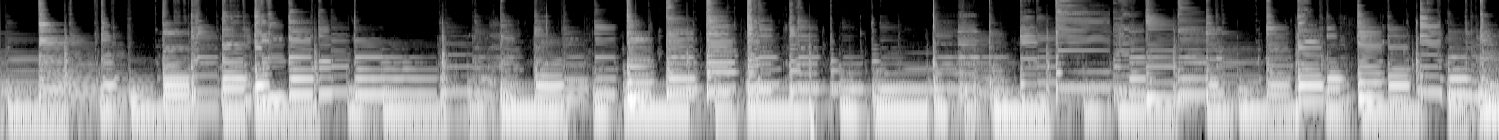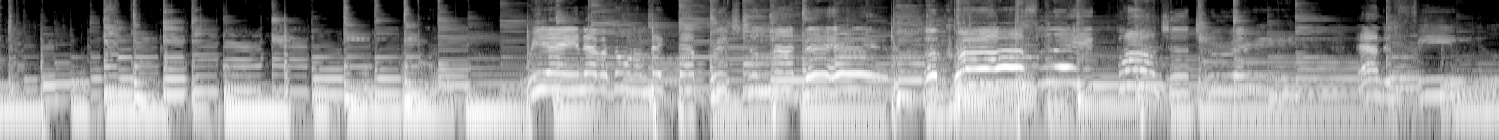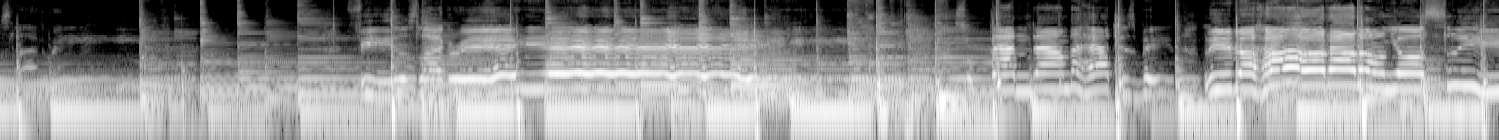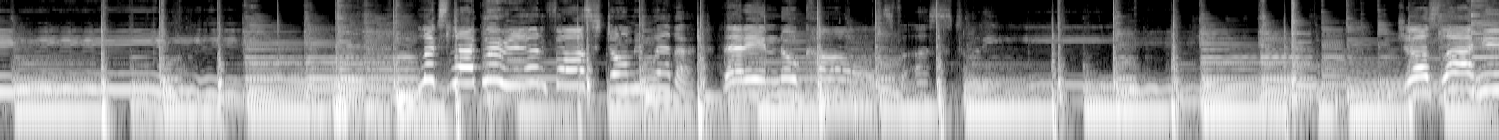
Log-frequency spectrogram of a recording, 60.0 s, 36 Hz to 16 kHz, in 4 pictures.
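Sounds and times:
acoustic guitar lead: 0.0s - 59.9s
bass guitar: 0.0s - 59.9s
person singing: 20.2s - 31.7s, 33.4s - 47.8s, 49.1s - 57.4s, 59.0s - 59.9s.

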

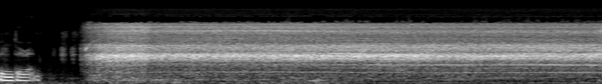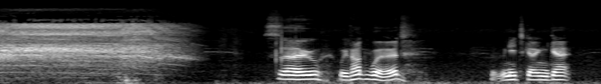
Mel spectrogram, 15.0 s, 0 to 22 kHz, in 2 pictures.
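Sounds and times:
electric drill boring: 1.0s - 10.1s.

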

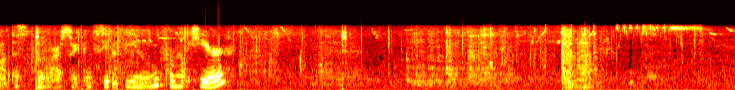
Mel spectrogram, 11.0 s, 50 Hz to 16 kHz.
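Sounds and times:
rustle: 0.0s - 11.0s
footsteps brushing through grass: 0.4s - 5.0s
swallows twittering and chirping: 1.9s - 2.9s, 3.5s - 4.5s, 5.4s - 5.8s, 7.4s - 11.0s.

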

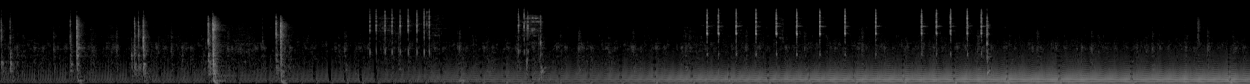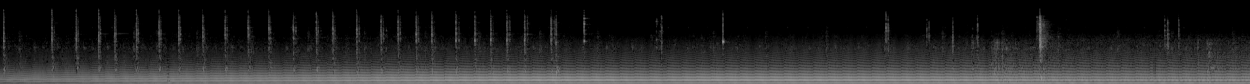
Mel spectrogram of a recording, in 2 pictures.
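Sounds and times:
amplifier hum rising in pitch: 4.4s - 25.0s
rapid ticking: 6.0s - 24.6s.

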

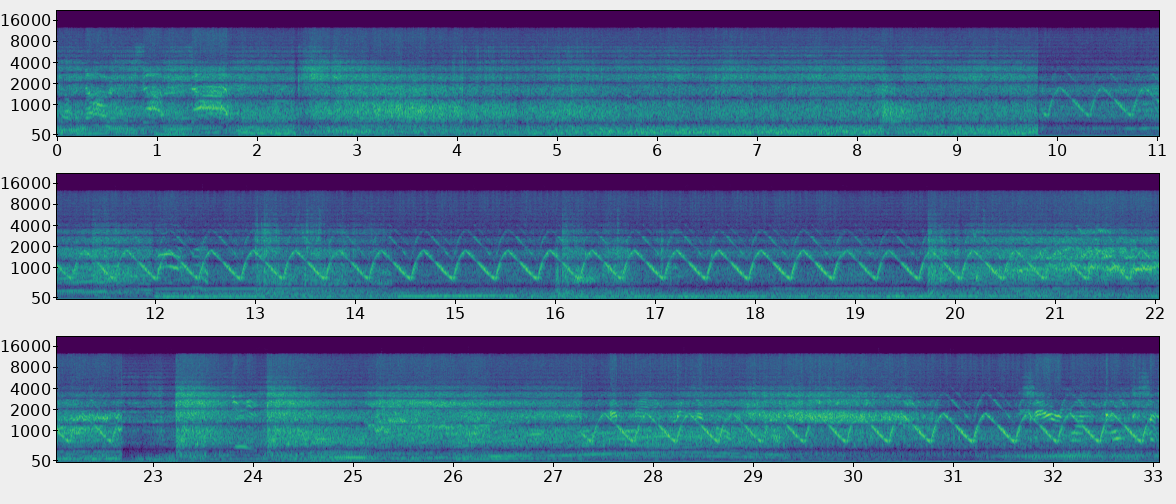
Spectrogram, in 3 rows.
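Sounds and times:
car explosion roar: 1.8s - 9.8s, 15.8s - 16.8s, 23.0s - 25.2s
police siren: 9.8s - 22.8s, 23.8s - 33.0s.

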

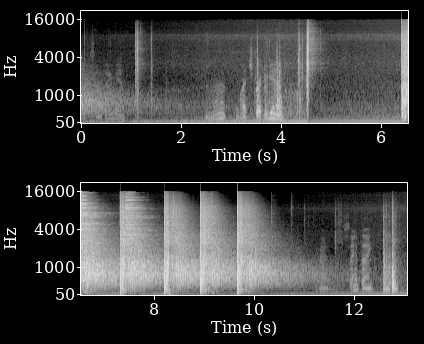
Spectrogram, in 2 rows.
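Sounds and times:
pistol shots echoing: 6.4s - 11.0s.

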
